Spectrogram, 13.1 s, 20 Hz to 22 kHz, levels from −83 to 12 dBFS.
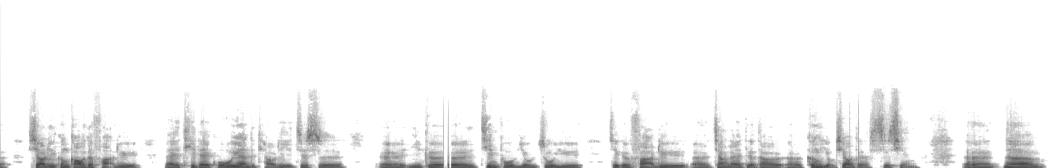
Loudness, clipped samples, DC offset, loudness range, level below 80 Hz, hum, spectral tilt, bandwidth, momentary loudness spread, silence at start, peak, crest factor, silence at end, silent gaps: -24 LUFS; under 0.1%; under 0.1%; 2 LU; -54 dBFS; none; -7.5 dB/octave; 9.2 kHz; 9 LU; 0 s; -6 dBFS; 18 dB; 0.05 s; none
